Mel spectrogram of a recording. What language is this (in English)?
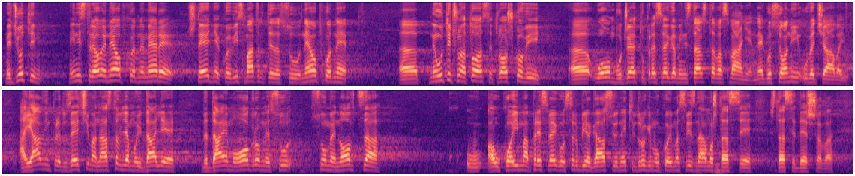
Serbian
